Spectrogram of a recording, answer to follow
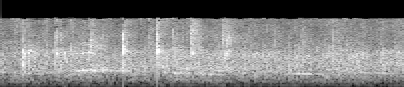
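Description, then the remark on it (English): A church audience clapping their hands together in worship, a dense, sustained wash of claps with occasional sharper accents standing out, and faint voices mixed underneath. “Change your attitude. Clap your hands. Worship.”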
